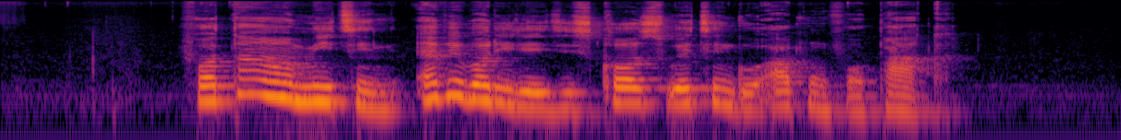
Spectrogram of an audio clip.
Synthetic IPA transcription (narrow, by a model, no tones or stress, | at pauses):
fɔtãmɔnmitĩnɛvɾibɔdidediskʰɔswetĩnɡoʔapɔ̃n̩fɔpak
